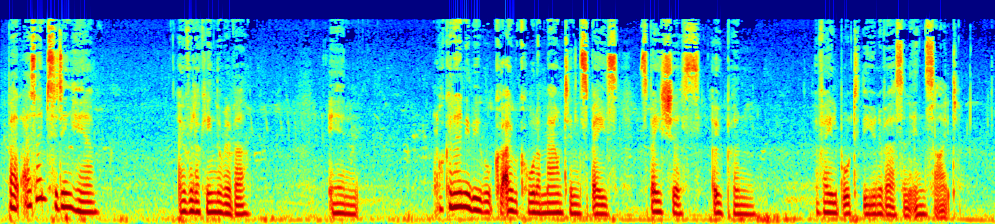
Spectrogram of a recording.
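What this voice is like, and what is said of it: Croaky, hoarse voice. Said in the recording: “I have a little bit of a croaky throat, a very sexy voice”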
